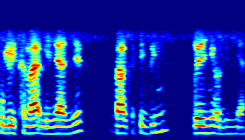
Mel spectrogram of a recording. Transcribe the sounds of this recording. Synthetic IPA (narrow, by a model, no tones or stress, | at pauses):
pulisanajʔliɲand͡ʒɛ | nakʰəʈik̚bin | ləjɲɔʔliɲa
